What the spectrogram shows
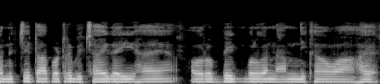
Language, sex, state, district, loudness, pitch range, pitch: Hindi, male, Haryana, Charkhi Dadri, -16 LUFS, 125-130 Hz, 125 Hz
